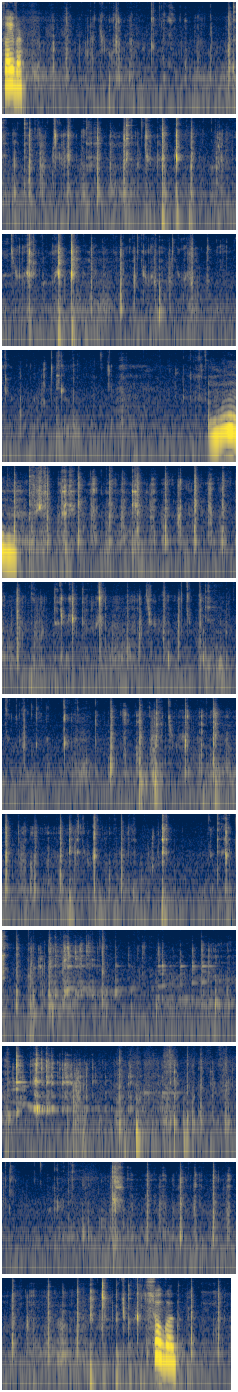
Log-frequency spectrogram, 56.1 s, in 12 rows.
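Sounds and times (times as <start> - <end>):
chewing and lip-smacking: 0.8 - 16.6, 19.0 - 36.2, 45.5 - 54.4
metal spoon scraping plate: 38.2 - 45.8.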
